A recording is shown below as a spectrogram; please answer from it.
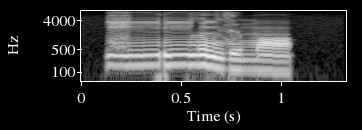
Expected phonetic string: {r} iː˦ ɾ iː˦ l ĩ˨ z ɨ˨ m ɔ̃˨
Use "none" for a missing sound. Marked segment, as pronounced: ɣ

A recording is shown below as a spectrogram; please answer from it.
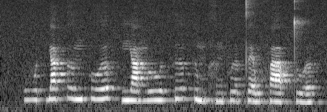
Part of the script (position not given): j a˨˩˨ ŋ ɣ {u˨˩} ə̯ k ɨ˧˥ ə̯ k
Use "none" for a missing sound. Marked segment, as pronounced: u˨˩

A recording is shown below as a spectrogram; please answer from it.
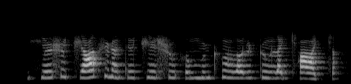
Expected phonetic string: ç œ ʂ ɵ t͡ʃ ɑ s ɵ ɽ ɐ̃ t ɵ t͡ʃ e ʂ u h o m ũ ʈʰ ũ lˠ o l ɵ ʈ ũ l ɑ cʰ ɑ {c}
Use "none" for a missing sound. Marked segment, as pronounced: c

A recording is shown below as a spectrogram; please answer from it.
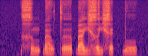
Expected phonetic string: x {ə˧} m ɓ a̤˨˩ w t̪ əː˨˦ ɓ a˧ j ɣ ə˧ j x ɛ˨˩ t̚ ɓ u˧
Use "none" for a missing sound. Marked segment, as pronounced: ə˨˦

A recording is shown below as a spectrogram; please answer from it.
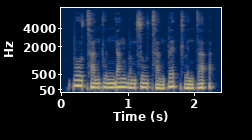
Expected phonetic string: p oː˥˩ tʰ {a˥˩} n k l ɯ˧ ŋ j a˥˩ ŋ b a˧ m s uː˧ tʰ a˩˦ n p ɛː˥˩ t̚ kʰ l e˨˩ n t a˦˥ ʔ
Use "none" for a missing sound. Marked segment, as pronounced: a˧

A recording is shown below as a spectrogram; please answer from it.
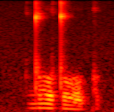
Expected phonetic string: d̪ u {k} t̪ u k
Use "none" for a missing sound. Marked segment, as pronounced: none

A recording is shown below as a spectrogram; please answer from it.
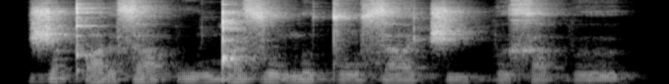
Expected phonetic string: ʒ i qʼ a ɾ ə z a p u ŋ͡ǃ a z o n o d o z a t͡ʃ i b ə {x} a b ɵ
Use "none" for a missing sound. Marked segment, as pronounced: x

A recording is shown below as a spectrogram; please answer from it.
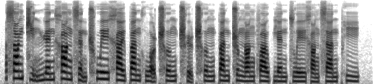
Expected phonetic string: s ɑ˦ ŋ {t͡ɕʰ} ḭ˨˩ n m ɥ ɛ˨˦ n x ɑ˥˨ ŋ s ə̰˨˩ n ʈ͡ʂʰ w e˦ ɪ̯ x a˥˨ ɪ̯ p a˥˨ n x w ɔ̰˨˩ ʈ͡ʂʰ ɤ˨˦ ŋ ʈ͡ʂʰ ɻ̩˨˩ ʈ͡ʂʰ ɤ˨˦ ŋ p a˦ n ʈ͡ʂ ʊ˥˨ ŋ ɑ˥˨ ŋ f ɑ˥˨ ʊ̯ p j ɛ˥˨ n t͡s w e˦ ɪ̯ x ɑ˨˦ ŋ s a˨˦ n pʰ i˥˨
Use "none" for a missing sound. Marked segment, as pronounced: t͡ɕ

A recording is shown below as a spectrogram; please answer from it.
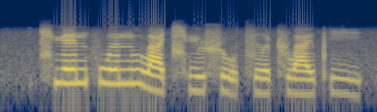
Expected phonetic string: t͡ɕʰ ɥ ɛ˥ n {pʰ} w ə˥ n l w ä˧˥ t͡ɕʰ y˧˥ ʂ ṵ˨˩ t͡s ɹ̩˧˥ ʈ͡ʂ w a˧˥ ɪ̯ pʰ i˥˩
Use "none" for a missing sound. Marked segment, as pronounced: f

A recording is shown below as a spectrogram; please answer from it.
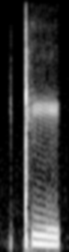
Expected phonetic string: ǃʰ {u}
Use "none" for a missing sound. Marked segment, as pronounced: y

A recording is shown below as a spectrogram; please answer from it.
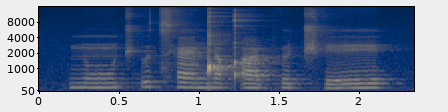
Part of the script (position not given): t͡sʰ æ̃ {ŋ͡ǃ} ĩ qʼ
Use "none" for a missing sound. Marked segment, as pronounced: ŋ͡ǃ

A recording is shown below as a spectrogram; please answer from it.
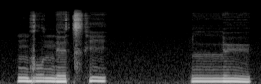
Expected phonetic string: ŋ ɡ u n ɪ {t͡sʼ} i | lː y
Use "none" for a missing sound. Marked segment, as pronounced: t͡sʼ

